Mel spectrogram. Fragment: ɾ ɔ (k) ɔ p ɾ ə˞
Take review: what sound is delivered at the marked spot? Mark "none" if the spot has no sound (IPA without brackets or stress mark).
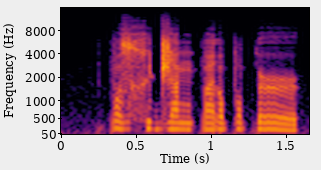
p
